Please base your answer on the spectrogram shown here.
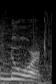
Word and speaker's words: Newark: How do you say Newark or Nork? Nork. Nork, is that how we say it? Nork. There's a little W in there, but if you say Nork like N-O-R-K, you'll pass.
